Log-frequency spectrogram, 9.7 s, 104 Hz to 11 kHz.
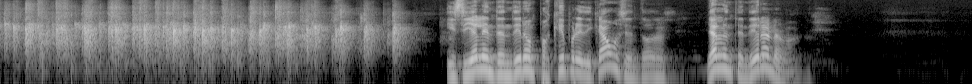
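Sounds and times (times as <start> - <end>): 
audience clapping hands in a steady lively rhythm: 0.0 - 4.4
speech: 4.5 - 8.1.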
